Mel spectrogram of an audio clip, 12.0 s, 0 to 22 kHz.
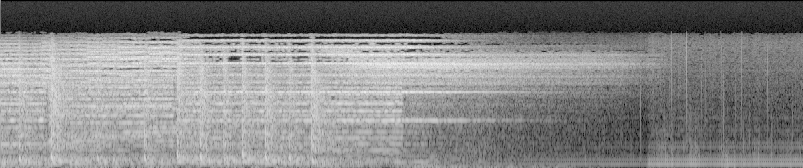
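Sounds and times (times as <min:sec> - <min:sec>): electrical mains hum: 0:06.8 - 0:12.0
faint clicks: 0:09.6 - 0:12.0.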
